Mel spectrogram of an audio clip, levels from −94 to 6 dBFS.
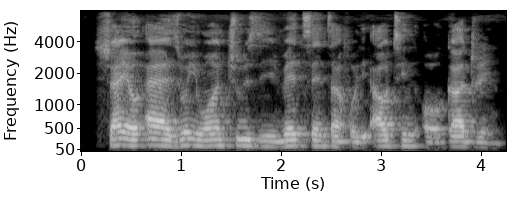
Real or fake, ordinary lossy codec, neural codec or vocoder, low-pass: real; none; none; none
